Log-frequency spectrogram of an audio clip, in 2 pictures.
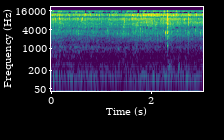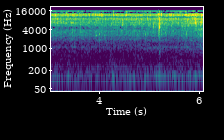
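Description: Pieces of liver sizzling steadily in hot ghee on an iron tawa, with two sharp clicks about two and five seconds in.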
